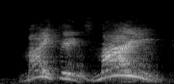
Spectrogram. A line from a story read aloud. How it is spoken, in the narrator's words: screams at you and says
